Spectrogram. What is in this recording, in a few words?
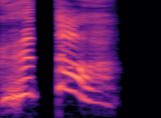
"good", info girl voice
